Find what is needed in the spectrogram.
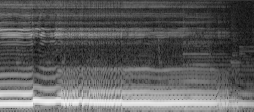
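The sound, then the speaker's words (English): A single long, loud howl from Ruff, a dog who has just squeezed out through a tiny tunnel into fresh air, alone, held at a steady pitch with a slight wavering lift in the middle before tapering off. “He let out a giant howl”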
